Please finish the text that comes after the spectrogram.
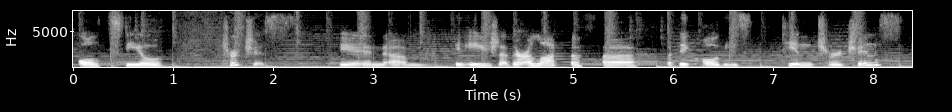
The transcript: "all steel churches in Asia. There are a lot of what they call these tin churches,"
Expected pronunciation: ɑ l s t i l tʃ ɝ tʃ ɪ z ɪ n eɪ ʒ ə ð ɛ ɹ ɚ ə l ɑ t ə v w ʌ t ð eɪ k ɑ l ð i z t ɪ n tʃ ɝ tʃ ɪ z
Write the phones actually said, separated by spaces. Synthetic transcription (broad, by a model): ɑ l s t i l tʃ ɝ tʃ ɪ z ɪ n eɪ ʒ ə ð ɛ ɹ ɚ ə l ɑ t ə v w ʌ t ð eɪ k ɑ l ð i z t ɪ n tʃ ɝ tʃ ɪ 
